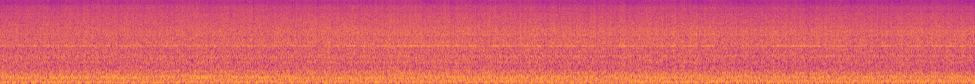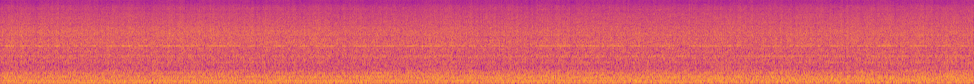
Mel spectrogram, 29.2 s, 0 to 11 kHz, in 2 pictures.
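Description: Tecnam Sierra's Rotax 912 engine and propeller heard from inside the cabin at takeoff power through the takeoff roll, lift-off and climb: a loud, steady drone.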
